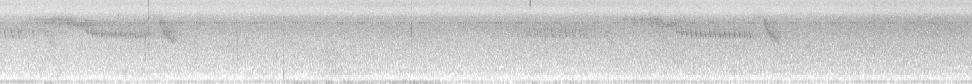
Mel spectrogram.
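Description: A songbird sings twice, about nine seconds apart: each phrase is a run of quick trills that ends in a short sweeping flourish. Beneath it runs a faint, steady, high pulsing, like an insect, over a low rumble of outdoor ambience.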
